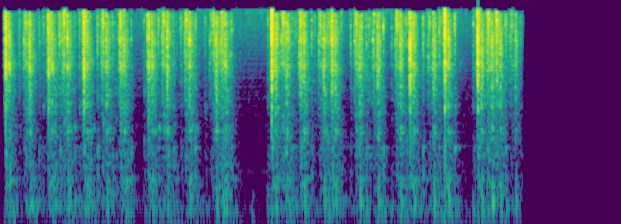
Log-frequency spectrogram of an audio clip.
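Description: Typewriter typing: a quick run of keystrokes, several a second, with a brief pause about two and a half seconds in. The typing stops abruptly a little after five seconds.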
